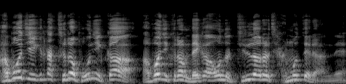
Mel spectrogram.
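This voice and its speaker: Very fast and animated, a man's high, bright, sharp voice leaps through very wide pitch swings. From South Korea, Ulsan (Gyeongsang). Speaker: YouTuber. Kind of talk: casual chat. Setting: live stream.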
